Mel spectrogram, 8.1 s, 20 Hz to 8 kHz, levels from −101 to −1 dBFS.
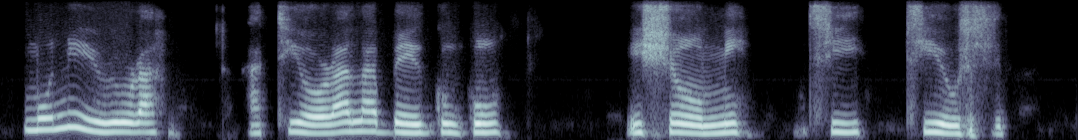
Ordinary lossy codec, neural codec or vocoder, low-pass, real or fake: Opus, 16 kbps; codec, 16 kHz, 1 kbps, X-Codec, HuBERT features, trained on LibriSpeech; 7.2 kHz; fake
